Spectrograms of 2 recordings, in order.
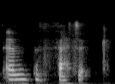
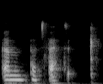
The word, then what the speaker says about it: empathetic: If you're going to read this word here, the emphasis is on the et, so it's empathetic. Empathetic.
